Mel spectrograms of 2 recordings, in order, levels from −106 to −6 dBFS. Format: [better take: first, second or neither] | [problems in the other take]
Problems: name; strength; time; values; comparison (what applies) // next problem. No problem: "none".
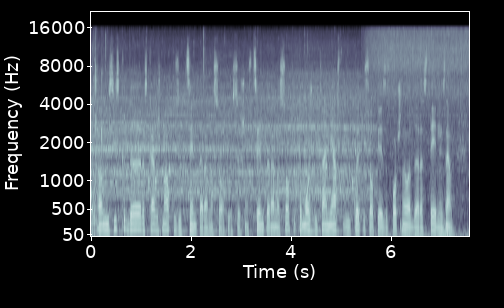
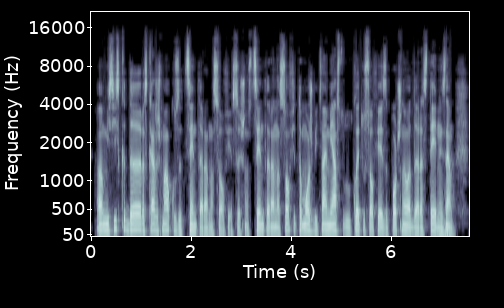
second | household noises; loud; throughout; 3 dB below the speech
